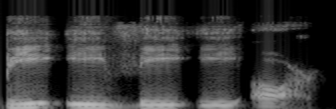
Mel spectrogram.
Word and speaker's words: Bever: It's actually spelled Bever. So pronounced like Beaver the animal, spelled without the A.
